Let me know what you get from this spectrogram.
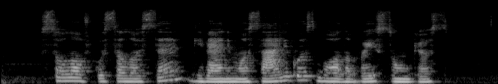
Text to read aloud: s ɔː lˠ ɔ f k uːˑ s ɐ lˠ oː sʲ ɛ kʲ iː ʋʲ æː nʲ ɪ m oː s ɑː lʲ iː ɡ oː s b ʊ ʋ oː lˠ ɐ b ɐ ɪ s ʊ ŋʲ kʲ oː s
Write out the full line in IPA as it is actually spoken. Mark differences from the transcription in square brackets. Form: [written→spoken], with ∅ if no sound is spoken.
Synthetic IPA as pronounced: s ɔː lˠ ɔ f k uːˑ s ɐ lˠ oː sʲ ɛ [kʲ→ɡʲ] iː ʋʲ æː nʲ ɪ m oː s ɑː lʲ iː ɡ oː s b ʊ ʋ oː lˠ ɐ b ɐ ɪ s ʊ ŋʲ kʲ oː s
